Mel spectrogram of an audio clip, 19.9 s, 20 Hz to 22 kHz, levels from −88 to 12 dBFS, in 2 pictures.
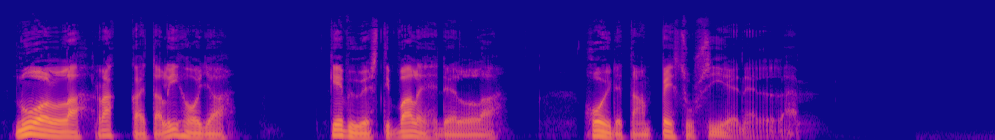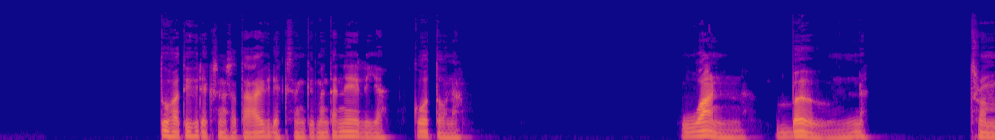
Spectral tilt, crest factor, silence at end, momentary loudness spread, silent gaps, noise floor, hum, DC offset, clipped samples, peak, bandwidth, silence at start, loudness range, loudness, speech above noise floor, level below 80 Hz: -7 dB/octave; 24 dB; 0 s; 16 LU; none; under -90 dBFS; none; under 0.1%; under 0.1%; 0 dBFS; 12 kHz; 0.15 s; 7 LU; -23 LUFS; over 67 dB; -40 dBFS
